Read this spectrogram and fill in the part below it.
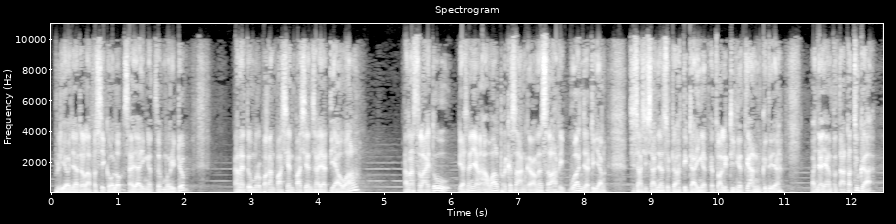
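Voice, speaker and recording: A man giving a self-help talk as a therapist, acting out his client's words in animated shifting voices. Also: on the low side, very fast, faint music behind. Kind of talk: motivational talk with acted anecdotes.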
